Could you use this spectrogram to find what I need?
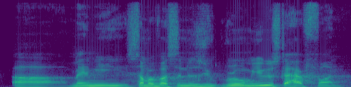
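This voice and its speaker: Recorded very cleanly against a silent background, a man with a New York accent speaks with fairly even intonation. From New York City, Lower East Side. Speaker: harm reduction nonprofit director, keynote speaker. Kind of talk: keynote speech. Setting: conference stage with audience.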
